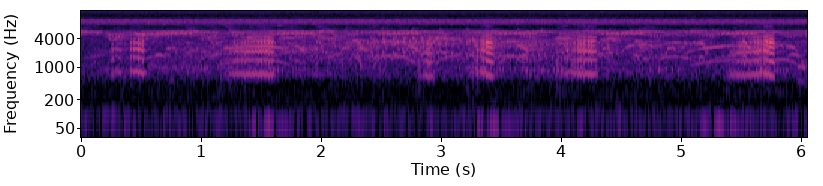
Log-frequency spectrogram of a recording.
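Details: Common gallinule producing several short, harsh, rasping harmonic bursts spaced one to two seconds apart, over a faint background of thin twittering and chattering calls.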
